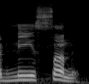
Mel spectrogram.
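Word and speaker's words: nation: बाद नेक्स्ट देखते हैं एन ए टी आई नेट नहीं पढ़ लीजिएगा नेशन एन ए का उच्चारण ने के रूप में कर लीजिएगा टी आईओ एन को सन पढ़ लीजिएगा टन नहीं पढ़िए नेशन क्या पढ़ेंगे नेशन चलिए ये तो आपको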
